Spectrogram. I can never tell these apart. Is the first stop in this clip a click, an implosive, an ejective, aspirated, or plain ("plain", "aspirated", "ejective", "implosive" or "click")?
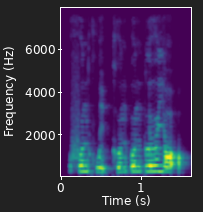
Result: aspirated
